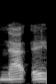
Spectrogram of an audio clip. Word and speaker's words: NAT A: then nat a nada that's pronounced nat a north atlantic track alpha we're going to come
